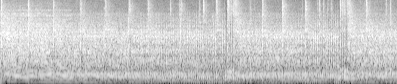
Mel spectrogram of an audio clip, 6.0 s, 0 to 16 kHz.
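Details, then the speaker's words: KTM 250 XCW two-stroke after fitting an FMF exhaust pipe listed for a 2018 XC: sharp, ringing note climbs and drops cleanly through several revs with a loud, crisp exhaust. Engine runs healthy, maybe slightly louder than before. "I was able to get it to fit sounds pretty good it's actually maybe just as loud a little bit louder you guys can judge from the before and after"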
